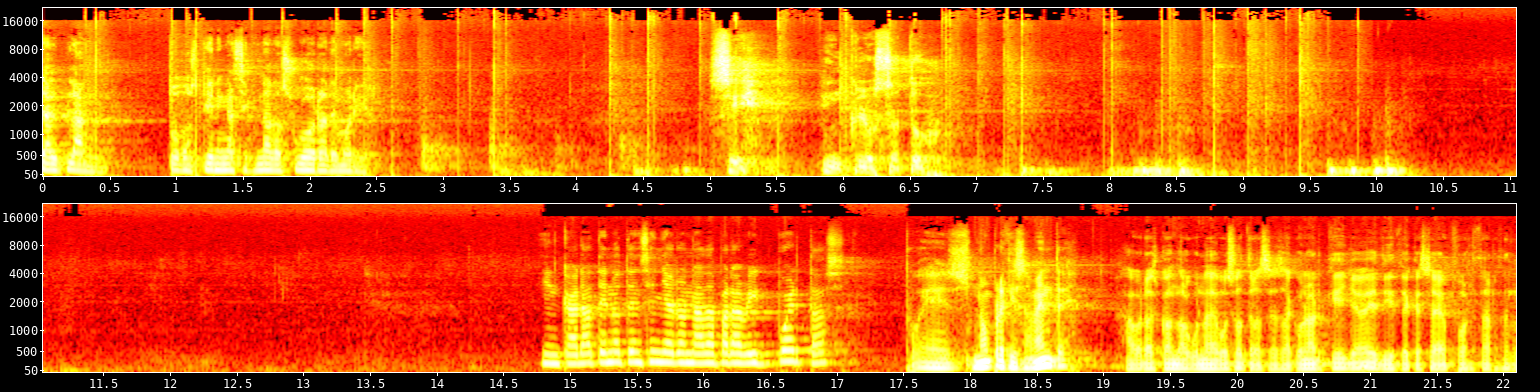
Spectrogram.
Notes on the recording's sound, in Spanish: En directo desde la Térmica. Este capítulo ha sido grabado con público en directo en la Térmica, Málaga.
